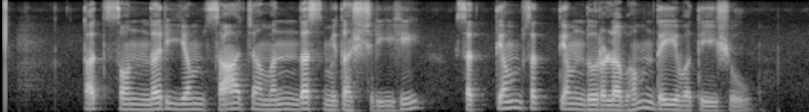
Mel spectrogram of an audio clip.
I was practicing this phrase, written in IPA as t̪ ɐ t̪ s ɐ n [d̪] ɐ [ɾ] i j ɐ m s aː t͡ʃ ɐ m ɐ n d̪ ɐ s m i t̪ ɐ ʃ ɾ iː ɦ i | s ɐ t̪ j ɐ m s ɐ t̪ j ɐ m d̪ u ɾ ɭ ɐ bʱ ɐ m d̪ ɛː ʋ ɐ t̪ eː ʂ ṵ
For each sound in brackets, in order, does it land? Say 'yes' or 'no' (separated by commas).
yes, yes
